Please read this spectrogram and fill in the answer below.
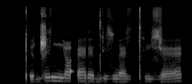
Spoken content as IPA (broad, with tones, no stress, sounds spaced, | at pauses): pʼ ɪ˨ ɖ͡ʐ ɪ˦ z ɲ ɑ˧ ʔ æ˧ ɾ ɛ˨ d̪ i˨ z w æ˨ z tʼ i˨ ʑ æ˨˦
